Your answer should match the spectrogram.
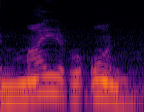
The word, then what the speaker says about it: mayroon: Or you could say mayroon, have or property. First syllable may, second syllable ro, third syllable on. The first accent is in the first syllable.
